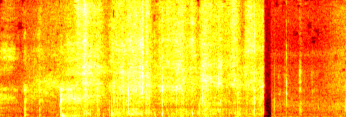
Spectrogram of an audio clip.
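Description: A hand rustles through a nylon bag.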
